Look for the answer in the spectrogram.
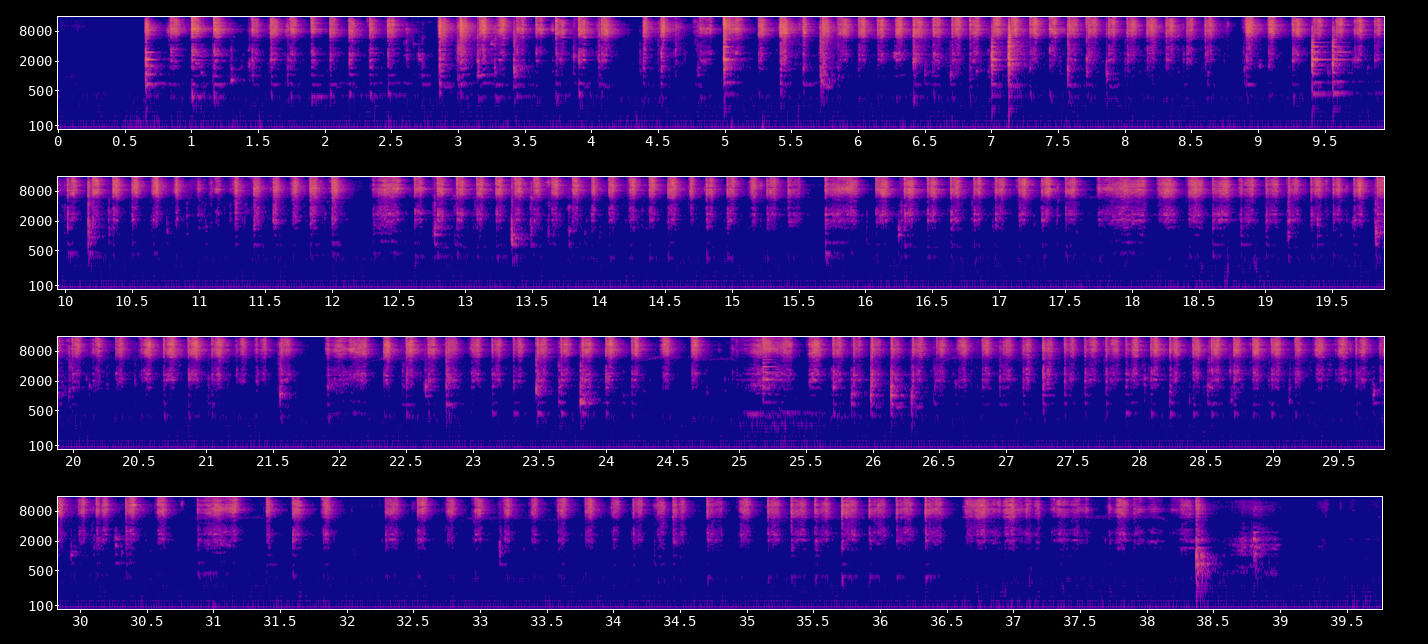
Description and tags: beating eggs in a iron container - binaural recording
